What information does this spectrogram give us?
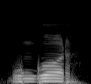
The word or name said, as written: wongor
